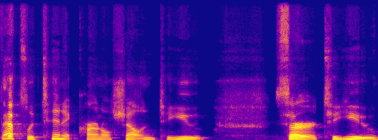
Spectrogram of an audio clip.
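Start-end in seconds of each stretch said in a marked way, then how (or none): none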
